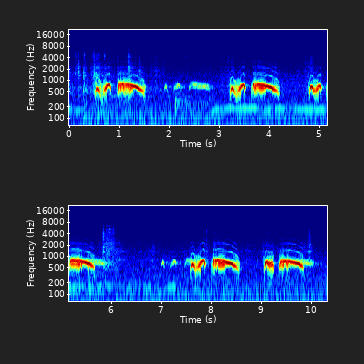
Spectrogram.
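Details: Spotted dove coos used for luring wild doves, loud paired coos of a brief lead note and a drawn-out falling note in irregular bursts, with softer quieter coos between and a low hum.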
